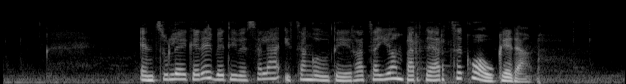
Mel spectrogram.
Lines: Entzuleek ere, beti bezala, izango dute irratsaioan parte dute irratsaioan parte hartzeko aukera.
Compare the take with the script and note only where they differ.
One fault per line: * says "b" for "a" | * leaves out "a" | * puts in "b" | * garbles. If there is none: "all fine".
* leaves out "dute irratsaioan parte"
